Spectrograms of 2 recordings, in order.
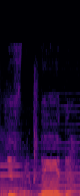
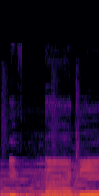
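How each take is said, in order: First: The final vowel is a plain open a. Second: The final vowel leans toward an e. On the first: "yang biasa kita baca pada Imam Hafaz" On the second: "membacanya dengan e, yaitu sukro tipis"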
